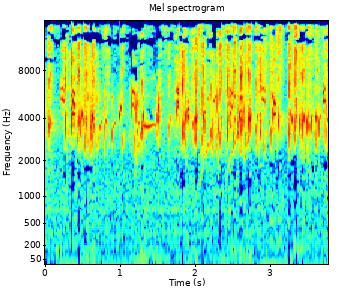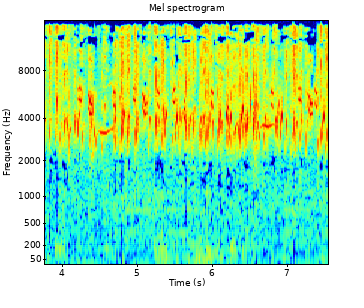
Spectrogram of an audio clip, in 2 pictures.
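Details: European goldfinch singing, used to encourage other goldfinches to sing and mate: fast jangling twitters mixed with clear whistled slurs, steady lively chatter from start to finish.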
